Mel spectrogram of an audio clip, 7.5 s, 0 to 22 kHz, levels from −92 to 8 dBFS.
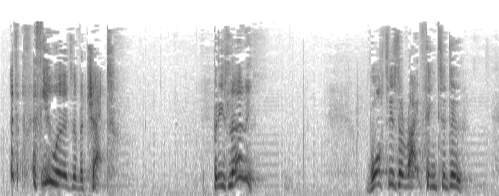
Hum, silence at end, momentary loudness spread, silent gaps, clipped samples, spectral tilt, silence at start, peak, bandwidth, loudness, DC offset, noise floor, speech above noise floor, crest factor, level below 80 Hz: none; 0.5 s; 9 LU; none; under 0.1%; -3.5 dB/octave; 0.15 s; -2 dBFS; 13.5 kHz; -20 LUFS; under 0.1%; -55 dBFS; 36 dB; 20 dB; -60 dBFS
